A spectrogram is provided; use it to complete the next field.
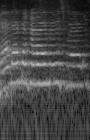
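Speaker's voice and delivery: mock, very high, tearful, sobbing wail. Retelling a phone call to mom about a late cycle: retelling own crying call. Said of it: "still the same thing, crying".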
